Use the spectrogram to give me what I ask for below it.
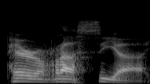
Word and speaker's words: parousia: It's parousia. You got to be able to roll your R's like a little Spanish there. Parousia.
